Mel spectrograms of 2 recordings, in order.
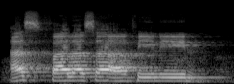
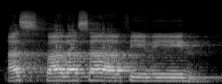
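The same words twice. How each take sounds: No difference in how they are said.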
